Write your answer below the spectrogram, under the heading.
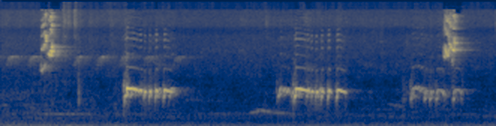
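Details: Local zebra dove used to draw out quiet birds. Three rolling phrases of rapid soft coos arrive about every two seconds, mixed with thin high chirps and short hisses from another bird.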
